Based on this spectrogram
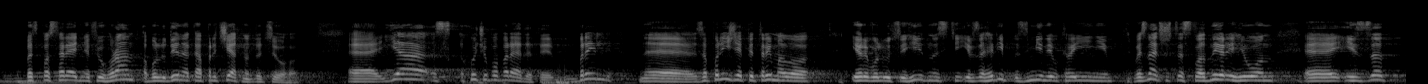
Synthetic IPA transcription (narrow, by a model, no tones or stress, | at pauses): bespɔseɾɛdʲnʲɔfʲiɦʊɾɑnt̪ɐbɔlʲʊd̪ɪnɐjɐkapɾɪt͡ʃɛt̪nɐd̪ɔt͡sʲɔ̰ɦɔ̰ | jasxɔt͡ʃʊpɔpeɾɛd̪ɐt̪ɪ̰bɾɪlʲ | zɐpɔɾʲiʒʲjɐpʲid̪̚t̪ɾɪmɐlˠɔ | iɾeʋɔlʲut͡sʲijiɦʲid̪nɔsʲtʲiːwzɐɦɐlʲizʲmʲinɪwkɾɐjinʲiʋɪznat͡ʃɪtʲt̪sɛsklˠɐd̪nɪjɾeɦʲiɔn | izɐ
